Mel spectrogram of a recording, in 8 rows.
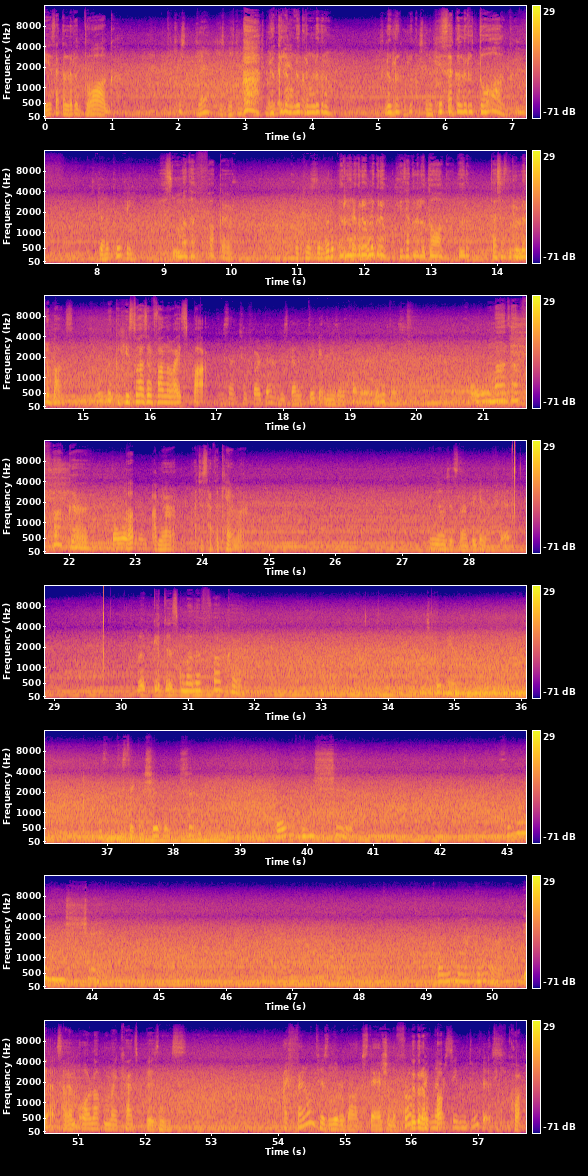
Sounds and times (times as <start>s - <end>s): Speech: 1.9s - 4.3s, 10.9s - 19.9s, 20.8s - 24.7s, 27.4s - 28.7s, 39.5s - 40.8s, 54.1s - 57.7s.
